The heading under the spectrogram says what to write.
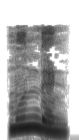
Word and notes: ಮಂತಣ: mantaṇa

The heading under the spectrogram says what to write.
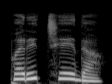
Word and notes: ಪರಿಚ್ಛೇದ: paricchēda

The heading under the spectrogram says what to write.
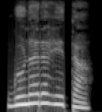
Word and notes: ಗುಣರಹಿತ: guṇa rahita

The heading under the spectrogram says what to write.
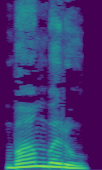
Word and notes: ಬಾಂಬರು: bāmbaru

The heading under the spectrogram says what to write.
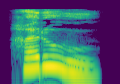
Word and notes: ಹರುವೆ: haruve

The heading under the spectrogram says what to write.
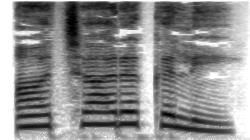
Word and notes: ಆಚಾರಕಲಿ: ācārakali

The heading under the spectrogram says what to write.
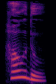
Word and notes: ಹೌದು: haudi

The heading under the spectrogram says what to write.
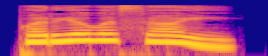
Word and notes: ಪರ್ಯವಸಾಯಿ: Kannada

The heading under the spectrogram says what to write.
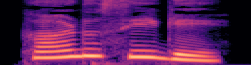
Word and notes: ಕಾಡುಸೀಗೆ: kāḍu sīge

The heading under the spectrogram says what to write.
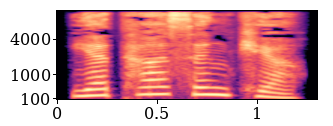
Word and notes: ಯಥಾಸಂಖ್ಯ: yathāsankhya

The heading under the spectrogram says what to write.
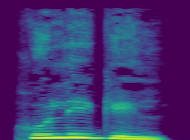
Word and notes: ಹುಲಿಗಿಲ್: huligil; kannada

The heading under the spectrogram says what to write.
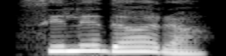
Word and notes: ಸಿಲೆದಾರ: siledāra

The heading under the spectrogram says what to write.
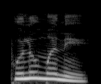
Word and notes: ಪಾಲಮನಿ: pālamani; Kannada

